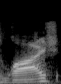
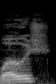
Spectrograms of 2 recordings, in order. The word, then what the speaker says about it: Woj: I forget who said it, but I think it was Waj said that what was what they've learned from this series is that... You mean Woj?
